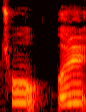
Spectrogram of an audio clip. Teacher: 울림 소리로 끝나게 되는 경우 뒷말이 안 울림 또는 예사 소리로 시작되는 경우래요. 자, 그럴 경우에는 뒷말의 첫 소리가 된 소리로 발음이 된대요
